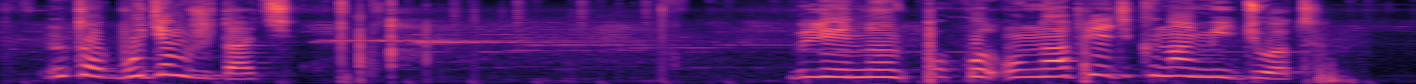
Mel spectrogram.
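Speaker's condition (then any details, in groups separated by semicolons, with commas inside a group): No condition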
